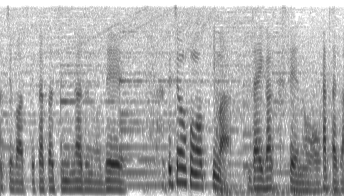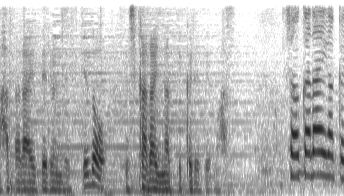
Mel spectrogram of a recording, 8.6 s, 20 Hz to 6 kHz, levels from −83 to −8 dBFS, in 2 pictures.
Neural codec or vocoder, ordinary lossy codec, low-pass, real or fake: none; none; 5.4 kHz; real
